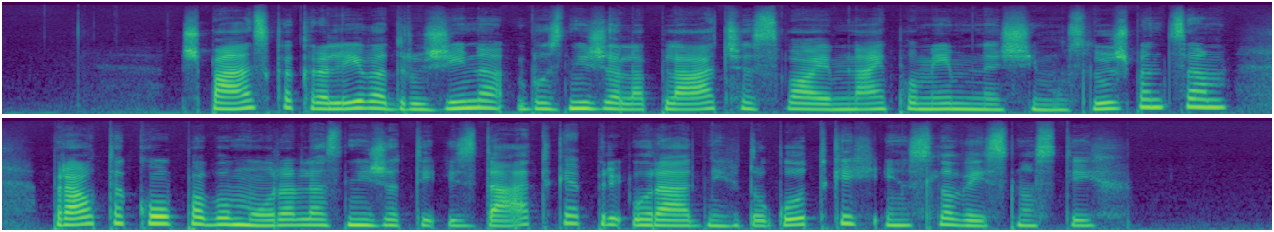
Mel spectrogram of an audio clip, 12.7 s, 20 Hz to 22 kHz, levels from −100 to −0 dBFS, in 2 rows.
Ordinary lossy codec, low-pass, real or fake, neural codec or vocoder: none; 19.8 kHz; fake; codec, 44.1 kHz, 7.8 kbps, Pupu-Codec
